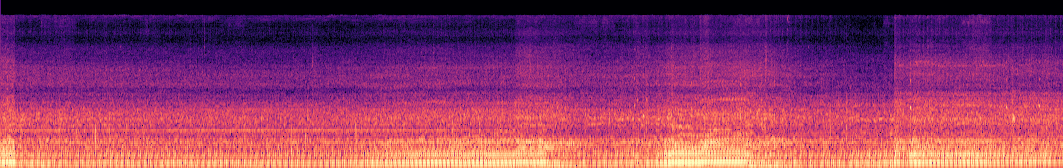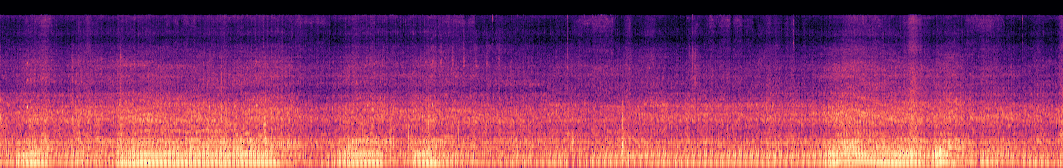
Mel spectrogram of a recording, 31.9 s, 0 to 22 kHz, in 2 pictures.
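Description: Yamaha Ténéré 700's parallel-twin engine running under way on a gravel track, the throttle opening and easing off in repeated surges.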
